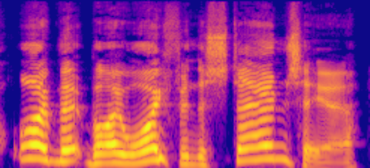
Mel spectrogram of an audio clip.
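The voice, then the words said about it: Fake British accent. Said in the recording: “he starts talking in a fake British accent”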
